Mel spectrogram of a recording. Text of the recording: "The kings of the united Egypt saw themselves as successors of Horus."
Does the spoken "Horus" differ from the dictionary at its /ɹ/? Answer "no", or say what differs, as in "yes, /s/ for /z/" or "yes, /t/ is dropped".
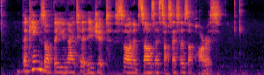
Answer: no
